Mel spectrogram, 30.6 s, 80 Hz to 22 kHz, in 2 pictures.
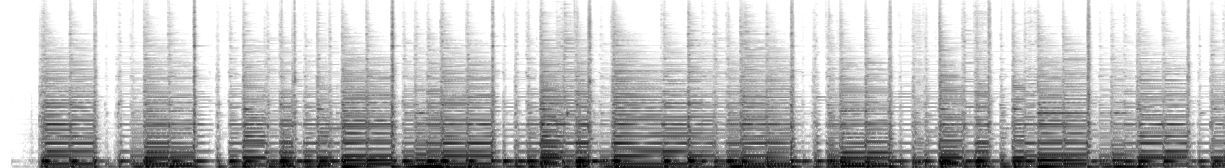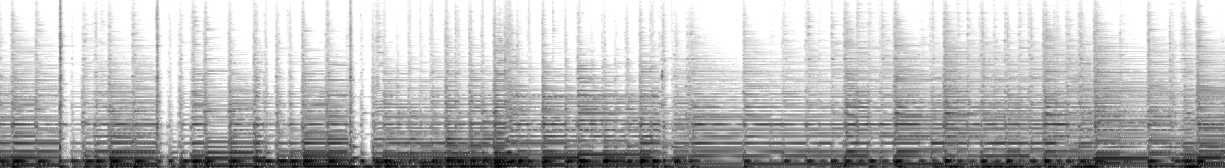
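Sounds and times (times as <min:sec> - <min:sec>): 
koa OMC acoustic guitar with large sound hole: 0:00.2 - 0:30.6.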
